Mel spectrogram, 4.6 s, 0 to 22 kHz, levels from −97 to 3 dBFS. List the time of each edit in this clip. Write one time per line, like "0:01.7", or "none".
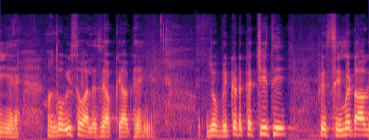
0:02.5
